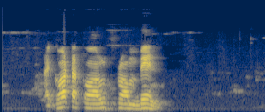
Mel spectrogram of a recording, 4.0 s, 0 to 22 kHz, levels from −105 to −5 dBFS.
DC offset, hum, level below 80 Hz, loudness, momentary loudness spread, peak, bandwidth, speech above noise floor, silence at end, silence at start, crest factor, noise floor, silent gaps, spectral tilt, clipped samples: under 0.1%; none; -70 dBFS; -19 LUFS; 12 LU; 0 dBFS; 7.6 kHz; 47 dB; 1.6 s; 0.65 s; 22 dB; -66 dBFS; none; -5.5 dB/octave; under 0.1%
